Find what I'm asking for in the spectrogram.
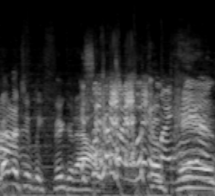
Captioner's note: wordless yelling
